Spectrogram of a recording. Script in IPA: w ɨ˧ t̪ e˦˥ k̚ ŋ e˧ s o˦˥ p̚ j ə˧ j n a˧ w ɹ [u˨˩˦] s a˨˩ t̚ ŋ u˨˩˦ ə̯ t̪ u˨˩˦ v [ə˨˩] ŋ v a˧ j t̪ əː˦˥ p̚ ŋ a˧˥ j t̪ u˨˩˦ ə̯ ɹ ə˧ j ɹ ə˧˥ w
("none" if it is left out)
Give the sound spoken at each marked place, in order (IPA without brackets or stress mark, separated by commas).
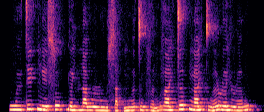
u˨˩, ə˨˩˦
